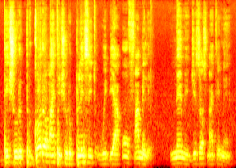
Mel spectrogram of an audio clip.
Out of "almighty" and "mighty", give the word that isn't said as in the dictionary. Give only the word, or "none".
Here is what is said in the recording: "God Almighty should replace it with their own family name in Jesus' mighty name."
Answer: almighty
